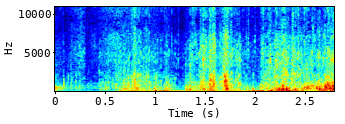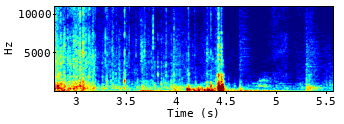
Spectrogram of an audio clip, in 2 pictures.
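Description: A rubbish bag crinkling and rustling as litter is handled, with one sharper crack about four and a half seconds in.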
